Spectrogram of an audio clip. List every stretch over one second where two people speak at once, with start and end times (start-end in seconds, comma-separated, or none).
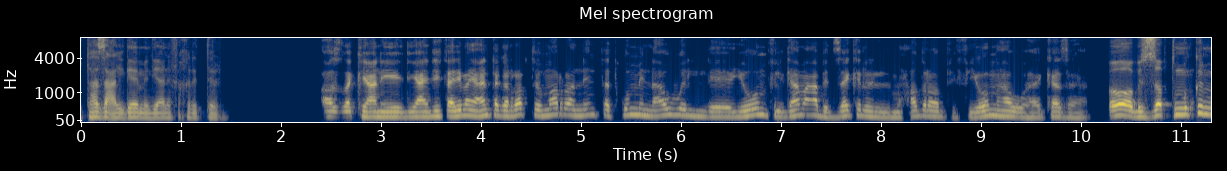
none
